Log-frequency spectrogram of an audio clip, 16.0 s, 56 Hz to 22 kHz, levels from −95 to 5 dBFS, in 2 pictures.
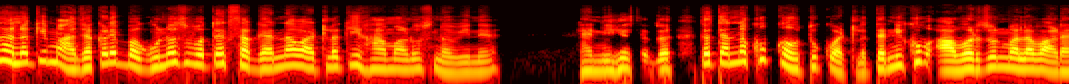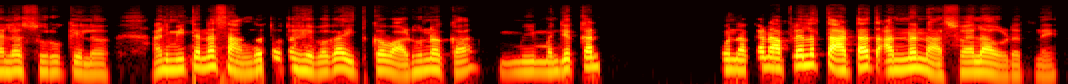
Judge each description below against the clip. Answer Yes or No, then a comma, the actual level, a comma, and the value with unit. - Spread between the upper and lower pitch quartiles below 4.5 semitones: No, wide, 5.5 semitones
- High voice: No, medium, 165 Hz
